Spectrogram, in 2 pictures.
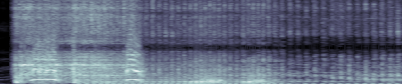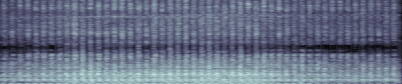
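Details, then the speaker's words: Honda Beat FI scooter: starts and idles rough and clattery like a diesel; the CVT was checked and found fine, so the suspected cause is the cam timing chain or its tensioner, which is opened next. "Masalahnya kemungkinan terletak pada rantai timing atau tensioner rantai timing ."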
